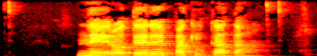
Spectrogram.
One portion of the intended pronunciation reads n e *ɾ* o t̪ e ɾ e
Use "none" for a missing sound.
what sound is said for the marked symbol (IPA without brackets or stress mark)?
ɾ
